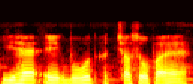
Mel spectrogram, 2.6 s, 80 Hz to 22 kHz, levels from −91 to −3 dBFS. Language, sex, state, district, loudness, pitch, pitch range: Hindi, male, Uttar Pradesh, Saharanpur, -15 LUFS, 140 Hz, 130-145 Hz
